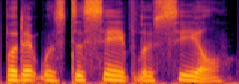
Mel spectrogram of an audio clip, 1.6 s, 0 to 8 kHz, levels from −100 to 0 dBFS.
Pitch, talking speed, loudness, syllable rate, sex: 150 Hz, 225 wpm, -19 LUFS, 5.4 syllables/s, female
